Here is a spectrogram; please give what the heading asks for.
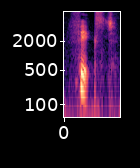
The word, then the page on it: fixed: American English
